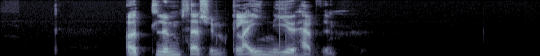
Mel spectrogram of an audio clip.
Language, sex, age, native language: Icelandic, male, 18-19, Icelandic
